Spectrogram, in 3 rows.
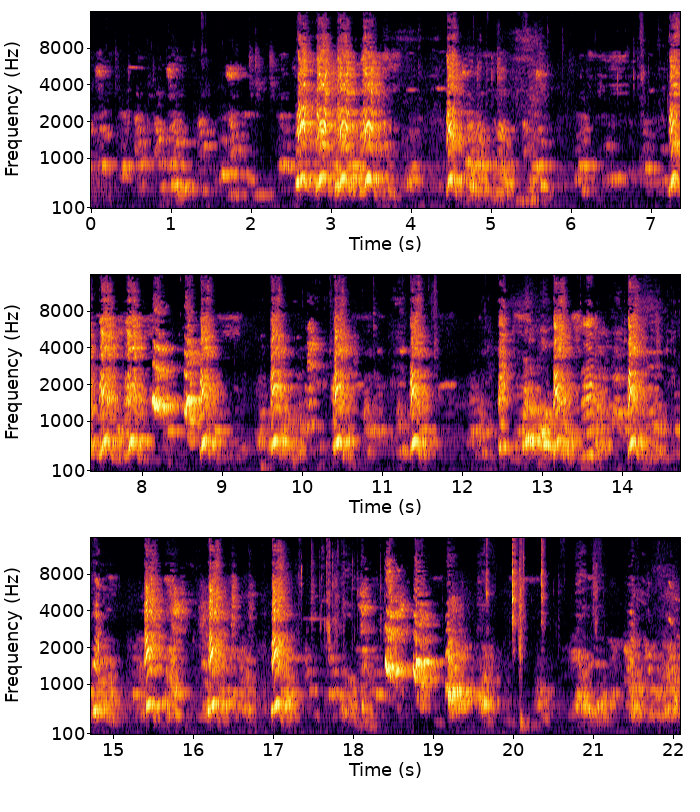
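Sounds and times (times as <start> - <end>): dogs barking: 0.0 - 22.0.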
